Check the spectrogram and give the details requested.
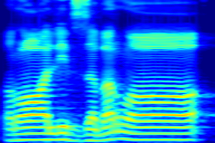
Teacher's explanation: آگے صاد زیر سی، را الف زبر را. اب را کو پر پڑھا، وجہ آپ کو پتہ لگی ہے کہ را پر زبر آ گیا. سرا طا زبر طا، صراطا.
